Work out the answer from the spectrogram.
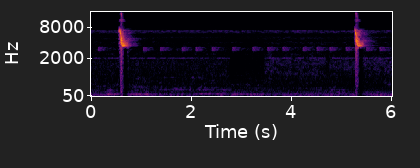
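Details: Female chestnut-bellied seed finch with two brief, piercing chip notes about four and a half seconds apart, over a gentle repeated ticking and a constant high whine.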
